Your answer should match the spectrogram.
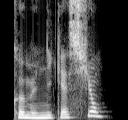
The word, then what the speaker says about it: communication: It's C-I-O-N, and it's sion. And even in Portuguese, it becomes sao. So let's take the English word communication. It's the same exact ending in French, but it's just pronounced differently. And in French, it's communication.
